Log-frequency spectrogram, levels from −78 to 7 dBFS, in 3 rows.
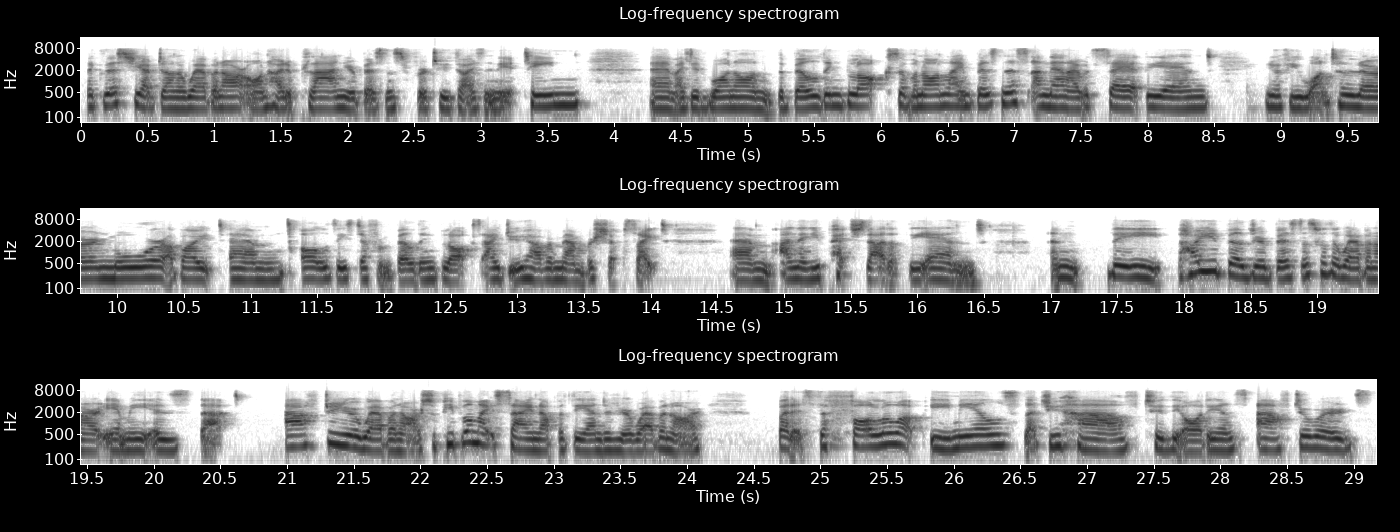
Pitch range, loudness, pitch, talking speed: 180-220 Hz, -15 LUFS, 190 Hz, 215 wpm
